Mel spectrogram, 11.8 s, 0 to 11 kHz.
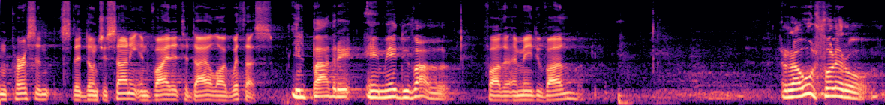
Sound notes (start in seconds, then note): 0.0 speaks in Italian; 6.9 speaks in Italian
